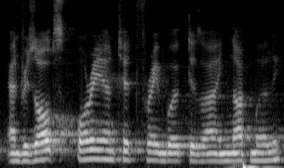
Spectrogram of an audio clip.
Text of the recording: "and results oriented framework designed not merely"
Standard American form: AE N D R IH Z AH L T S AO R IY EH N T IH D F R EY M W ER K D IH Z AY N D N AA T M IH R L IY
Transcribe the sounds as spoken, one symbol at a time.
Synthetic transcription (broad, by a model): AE N D R IH Z AH L T S AO R IY EH N T IH D F R EY M W ER K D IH Z AY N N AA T M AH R L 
